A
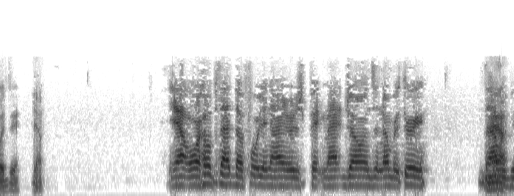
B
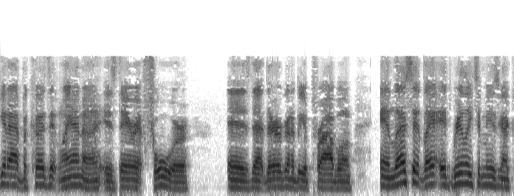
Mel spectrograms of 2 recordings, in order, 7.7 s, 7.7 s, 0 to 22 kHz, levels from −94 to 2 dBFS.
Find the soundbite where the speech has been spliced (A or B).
B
